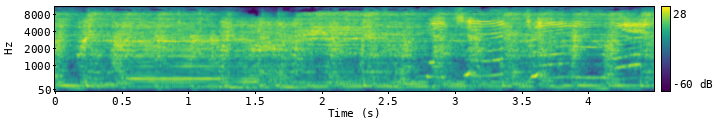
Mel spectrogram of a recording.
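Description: Electric guitar playing a rock piece over a band backing with a steady rhythm. A chord rings out about a second in, and wavering lead notes with vibrato come in near the end.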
